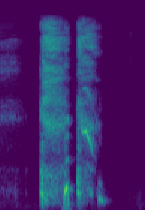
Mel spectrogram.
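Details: Two harsh, forceful coughs in quick succession with a short tail-off from a woman taking deep vape puffs and having repeated coughing fits: an irritant cough.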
